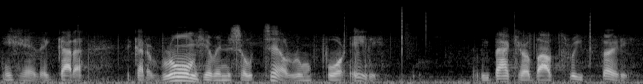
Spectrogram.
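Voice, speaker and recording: A man's voice: on the low side, expressive, moderate pace, close to an everyday voice. A man playing a mean, greedy crime boss, needling and bossy, in 1940s radio gangster style. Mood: menacing, bossy. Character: mean, greedy small-town crime boss, taunting and domineering. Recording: dull, faintly noisy old radio recording.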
